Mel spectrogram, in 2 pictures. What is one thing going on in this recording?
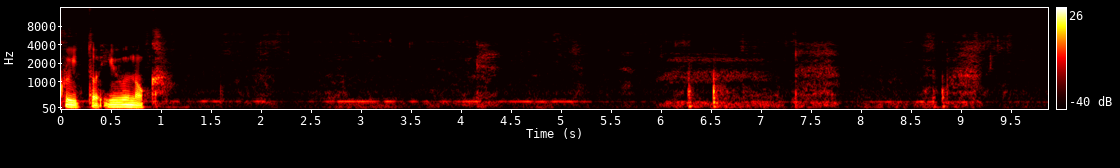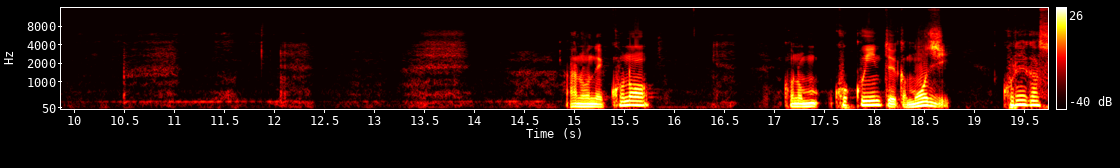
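Metal wrenches clink and scrape softly against a tabletop.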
